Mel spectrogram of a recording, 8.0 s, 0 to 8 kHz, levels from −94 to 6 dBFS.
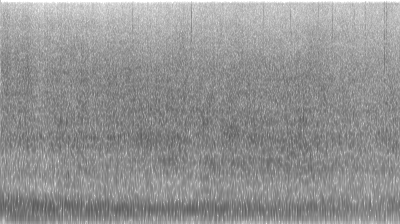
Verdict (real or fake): real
